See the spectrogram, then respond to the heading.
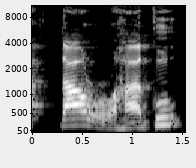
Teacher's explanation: اب یہاں پہ را پر تر تر یہ والی آواز نہیں آنی چاہیے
